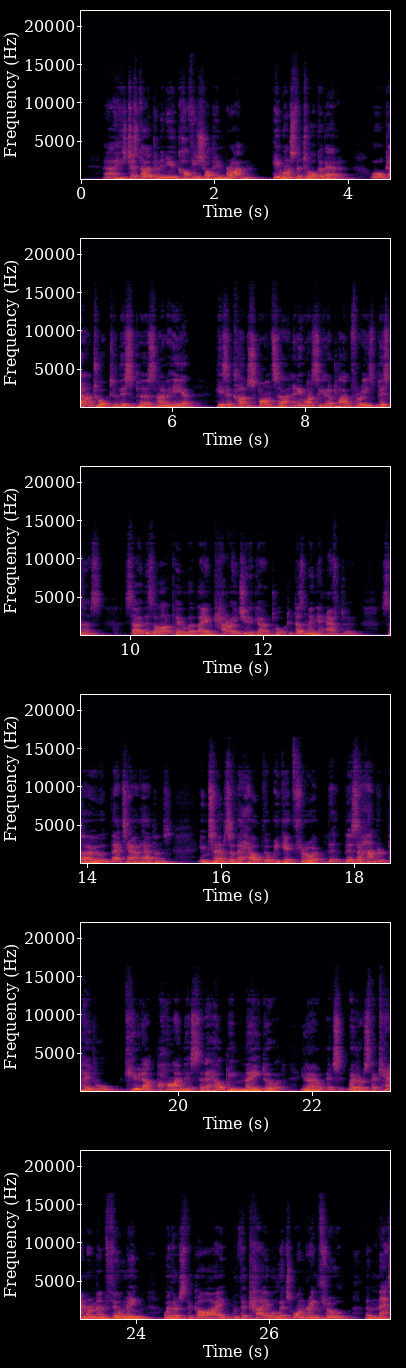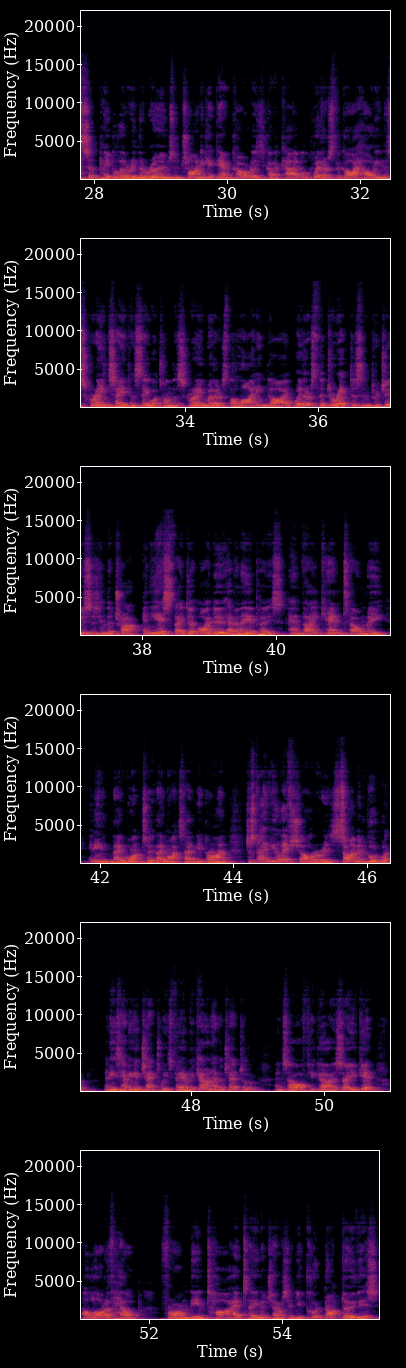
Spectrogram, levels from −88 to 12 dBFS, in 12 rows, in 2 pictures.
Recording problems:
off-mic speech; far
room echo; slight; dies away in 0.4 s

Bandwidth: 16.5 kHz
